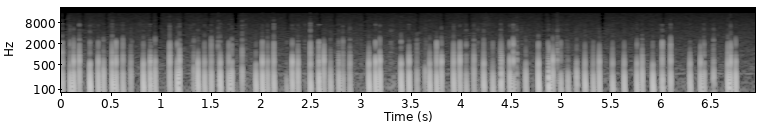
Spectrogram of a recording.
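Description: A cork object is tapped rapidly and repeatedly to test a new microphone, producing dense, soft, dull taps. Each tap is short and low-pitched, with energy mostly below 200 Hz and almost nothing above 2 kHz, and the taps decay almost instantly.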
